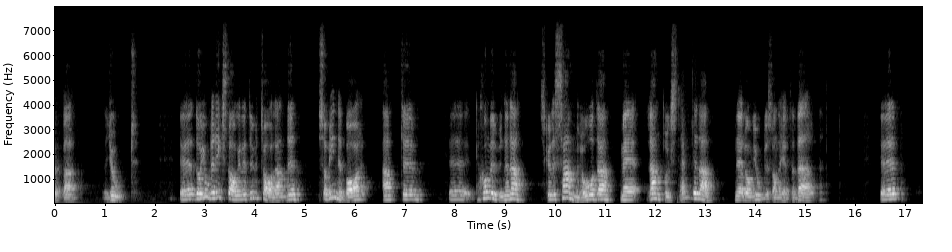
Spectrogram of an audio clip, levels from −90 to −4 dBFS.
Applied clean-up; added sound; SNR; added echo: neural mask model DeepFilterNet 3.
